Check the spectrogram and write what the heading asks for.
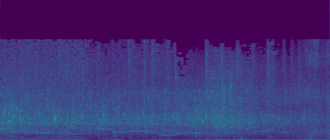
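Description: A small mountain spring trickling out of the rocks, heard under background music that moves in held, stepping notes.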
